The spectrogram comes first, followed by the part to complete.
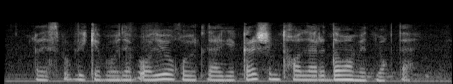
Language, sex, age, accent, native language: Uzbek, female, 18-24, Toshkent shahri, Uzbek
